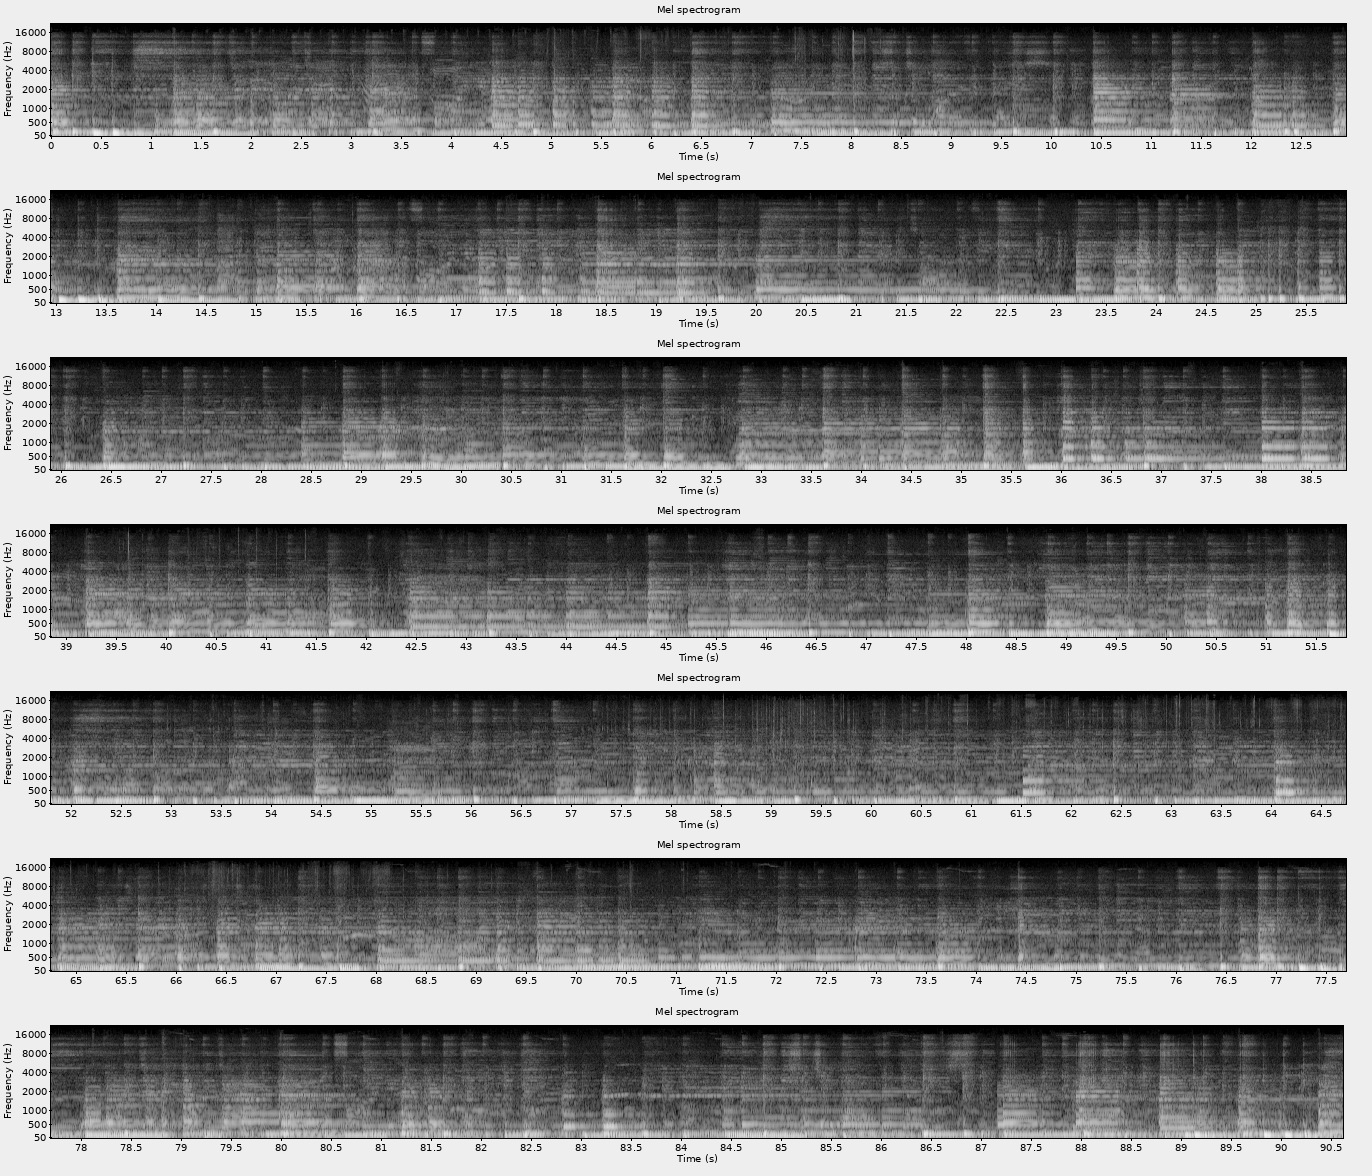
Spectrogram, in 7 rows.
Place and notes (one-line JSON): {"title": "Forgetful Busker, Bethesda Fountain, Central Park, New York, USA - Busker", "date": "2019-06-24 11:18:00", "description": "At The Bethesda Fountain while we munch our lunch this busker seems oblivious that his microphone is unplugged. The crowd don't mind and help him out.\nMixPre 3 with 2 x Beyer Lavaliers.", "latitude": "40.77", "longitude": "-73.97", "altitude": "23", "timezone": "America/New_York"}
